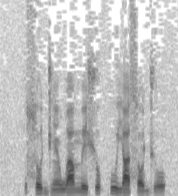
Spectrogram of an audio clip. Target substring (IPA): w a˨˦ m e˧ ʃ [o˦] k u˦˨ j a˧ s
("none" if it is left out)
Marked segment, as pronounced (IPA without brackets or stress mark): o˦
